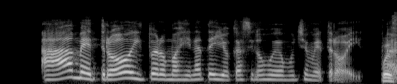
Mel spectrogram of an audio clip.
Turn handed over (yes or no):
yes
